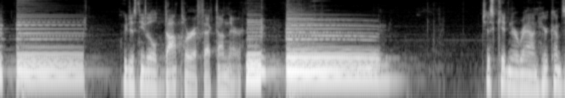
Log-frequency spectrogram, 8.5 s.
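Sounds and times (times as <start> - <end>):
D-sharp diminished seventh chord: 0.0 - 1.7, 3.5 - 6.2
speech: 1.8 - 4.0, 7.2 - 8.4.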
